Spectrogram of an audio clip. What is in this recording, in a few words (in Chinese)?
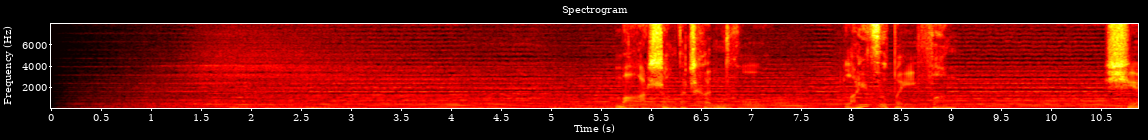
男100-历史散文-悲壮 凄凉, 国语男声配音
